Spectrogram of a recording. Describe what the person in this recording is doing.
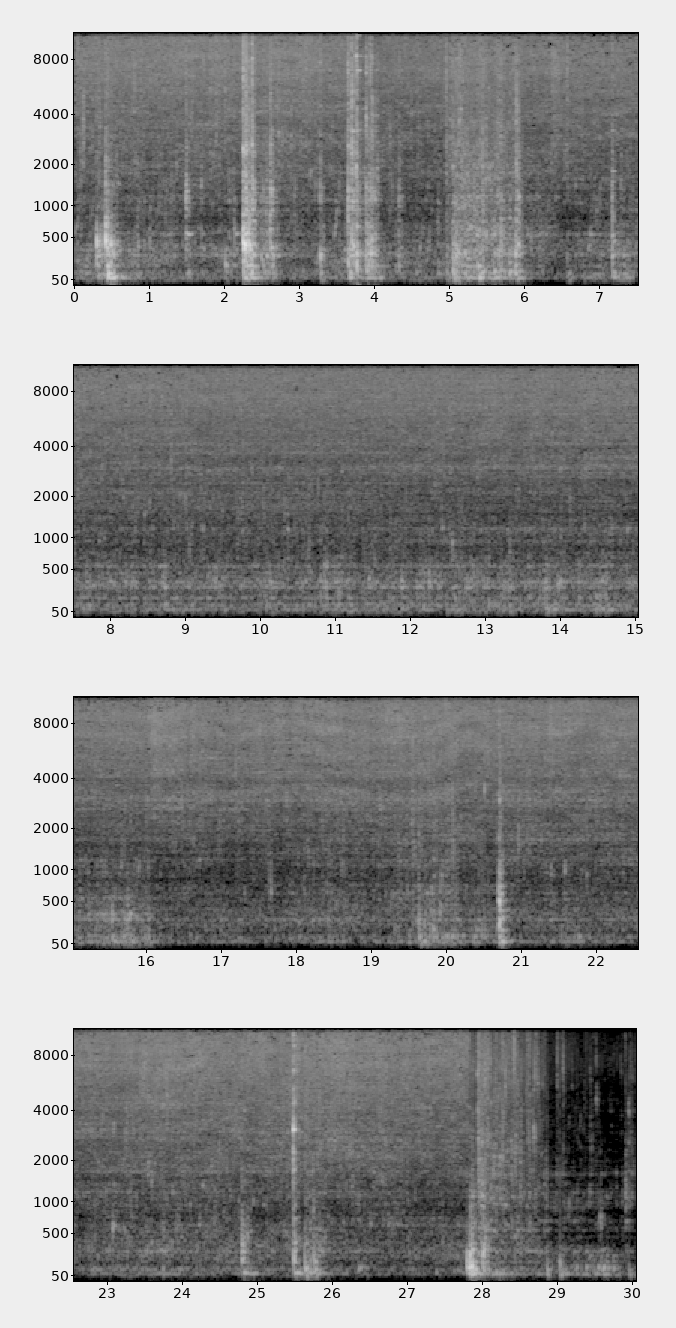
I'm washing the dishes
